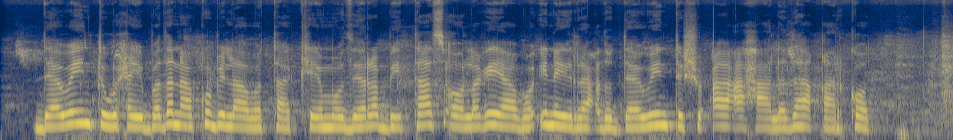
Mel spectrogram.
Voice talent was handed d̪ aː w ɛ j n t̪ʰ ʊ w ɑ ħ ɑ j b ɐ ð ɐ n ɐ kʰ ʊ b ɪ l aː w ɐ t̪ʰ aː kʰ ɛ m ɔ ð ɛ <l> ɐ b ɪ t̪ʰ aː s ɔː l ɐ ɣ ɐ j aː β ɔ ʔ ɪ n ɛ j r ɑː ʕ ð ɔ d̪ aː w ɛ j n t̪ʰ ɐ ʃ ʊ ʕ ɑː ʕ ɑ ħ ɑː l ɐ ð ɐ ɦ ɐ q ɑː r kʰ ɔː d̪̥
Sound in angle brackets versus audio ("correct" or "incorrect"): incorrect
